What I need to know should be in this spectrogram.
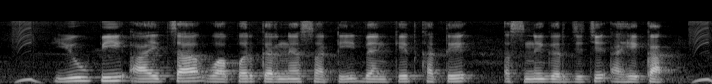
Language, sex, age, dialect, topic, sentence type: Marathi, male, 41-45, Standard Marathi, banking, question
